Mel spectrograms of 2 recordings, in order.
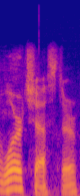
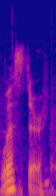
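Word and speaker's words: Worcester: to pronounce it correctly not Worchester Wester yeah wer the best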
